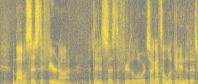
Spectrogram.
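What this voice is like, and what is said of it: Southern American accent. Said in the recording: “I've got that southern dialect going”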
